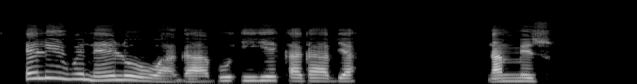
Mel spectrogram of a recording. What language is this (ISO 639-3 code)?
ibo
